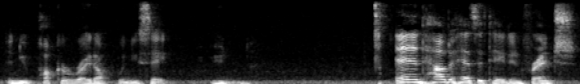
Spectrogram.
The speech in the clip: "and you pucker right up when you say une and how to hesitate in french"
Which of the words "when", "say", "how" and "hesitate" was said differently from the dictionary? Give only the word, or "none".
none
